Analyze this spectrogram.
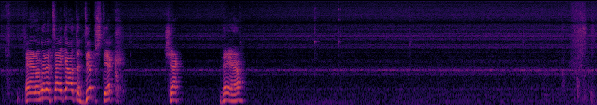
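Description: A wrench clinks against engine metal.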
